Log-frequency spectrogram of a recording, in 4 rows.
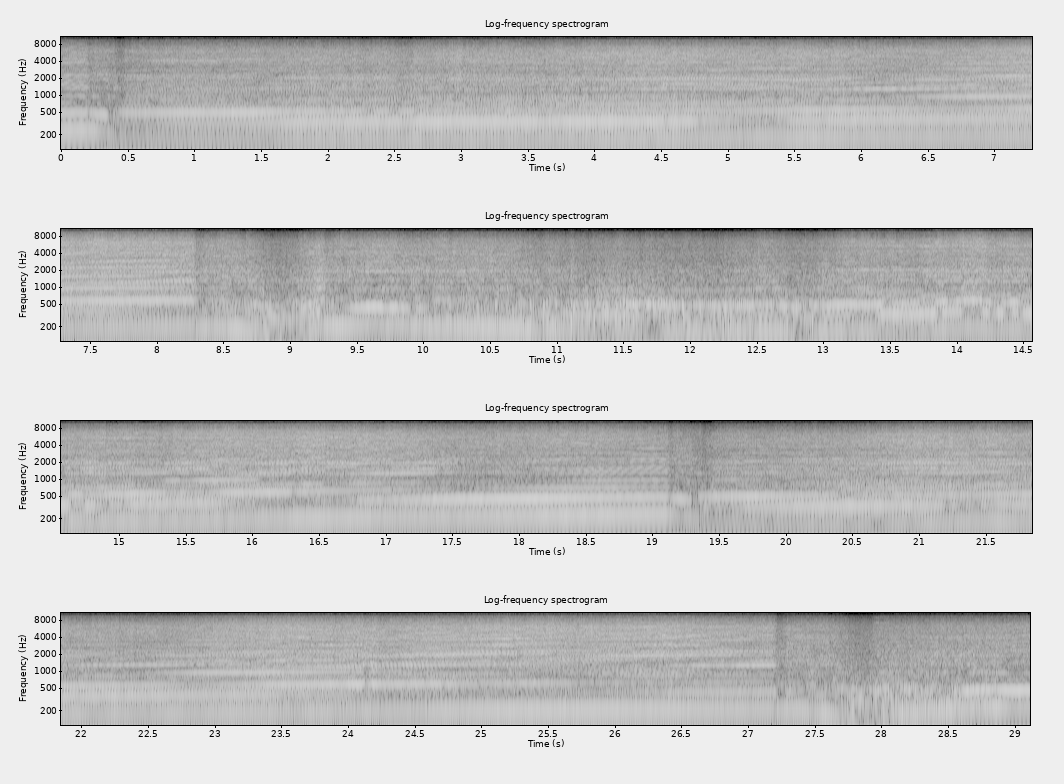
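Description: TC 850 race car engine, heard from inside the car at full racing pace. The revs climb slowly for several seconds at a time, with sudden drops in pitch just after the start and about two-thirds of the way through, like upshifts. Near nine seconds in and again near the end, the revs dip and rise again, as when slowing for a corner.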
